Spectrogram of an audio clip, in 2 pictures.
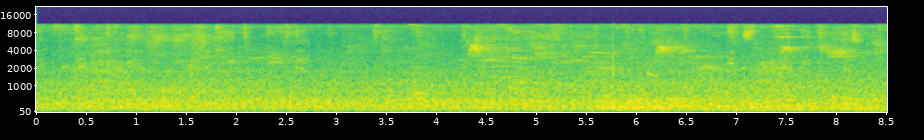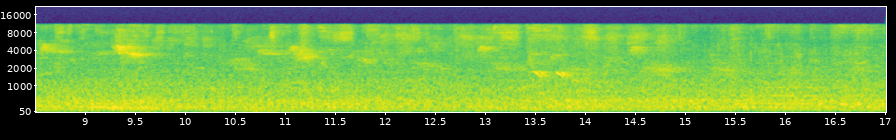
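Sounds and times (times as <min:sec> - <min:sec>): birds chirping: 0:00.0 - 0:17.0
low background noise: 0:00.0 - 0:17.0.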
